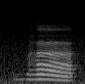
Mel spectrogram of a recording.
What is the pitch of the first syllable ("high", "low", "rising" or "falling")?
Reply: falling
